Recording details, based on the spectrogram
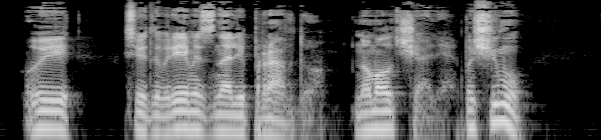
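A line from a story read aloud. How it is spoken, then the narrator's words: Plain. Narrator (Russian): спросил Константин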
